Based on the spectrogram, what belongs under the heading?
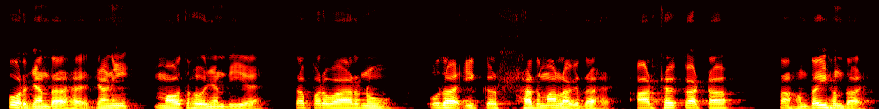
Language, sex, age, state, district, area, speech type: Punjabi, male, 60+, Punjab, Bathinda, rural, spontaneous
